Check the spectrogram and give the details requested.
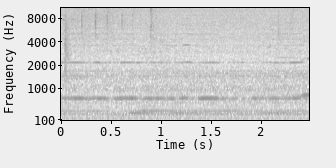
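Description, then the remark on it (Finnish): An ambulance siren, from ambulances heading toward the hospital yard in Kalajoki, Finland, holds a steady, piercing tone over a low rumbling background, sounding fairly loud and continuous for the whole moment with no voices present. “Ambulanssit menivät kohti Kalajoen sairaalan pihaa.”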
